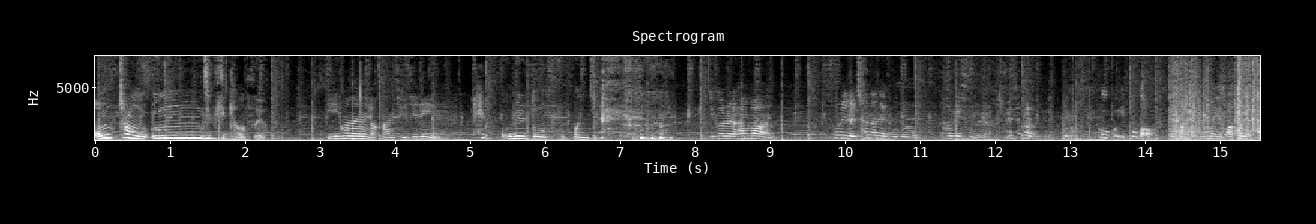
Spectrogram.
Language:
Korean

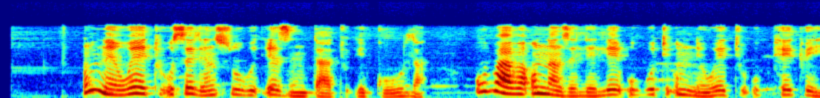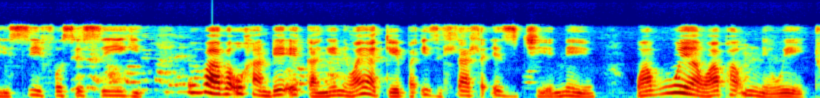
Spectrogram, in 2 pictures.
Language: North Ndebele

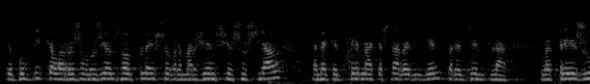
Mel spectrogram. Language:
Catalan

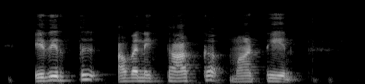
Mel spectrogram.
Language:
Tamil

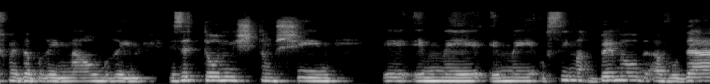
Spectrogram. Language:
Hebrew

